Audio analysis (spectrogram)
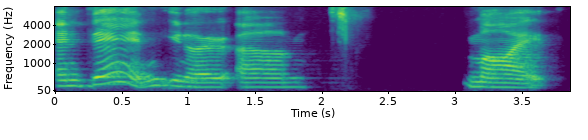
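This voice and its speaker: Very slow and very deep, a woman speaks in an Australian accent with fairly even intonation. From Australia (Queensland). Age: 60s. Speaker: author and trauma coach. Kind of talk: interview testimony. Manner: halting.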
